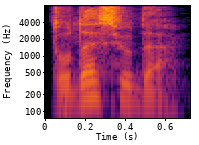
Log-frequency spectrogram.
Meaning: 1. back and forth (from one place to another and back again) 2. around, about (from one place to another, to many different places)
- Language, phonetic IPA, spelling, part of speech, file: Russian, [tʊˈda sʲʊˈda], туда-сюда, adverb, Ru-туда-сюда.ogg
